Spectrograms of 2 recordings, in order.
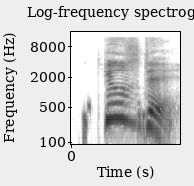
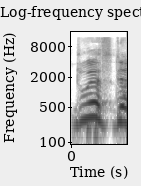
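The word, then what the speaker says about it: Tuesday: টিউসডে, টিউস, টুয়েসডে না, টিউস, ঠ ঠ, ঠিক বলি না, ঠিক খেলাগাড়ি, ঠিক আছে।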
